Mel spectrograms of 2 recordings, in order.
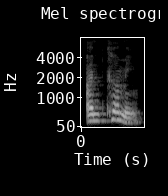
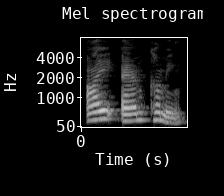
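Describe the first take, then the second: First: I and am are contracted into one syllable. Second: I and am are both said in full. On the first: The speaker calls it right. "they are contracted and it is pronounced as" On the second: The speaker calls it wrong. "It is how a Malayalis pronounce it"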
